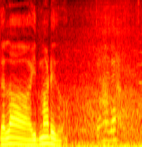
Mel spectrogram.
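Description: A man's voice for about the first second, then the low, steady rumble of a motorcycle engine running at low speed.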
